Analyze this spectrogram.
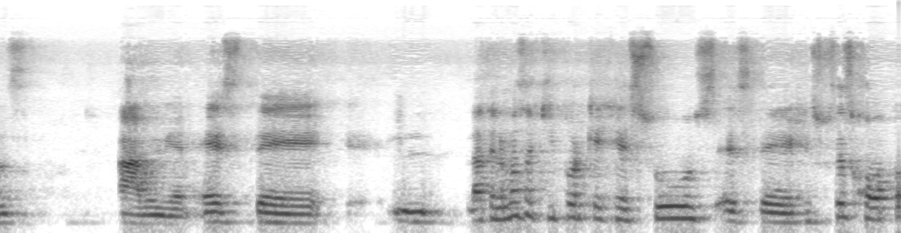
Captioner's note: Spanish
